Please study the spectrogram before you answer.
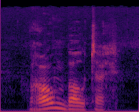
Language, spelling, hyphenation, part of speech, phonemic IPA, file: Dutch, roomboter, room‧bo‧ter, noun, /ˈroːmˌboː.tər/, Nl-roomboter.ogg
- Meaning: butter, made by churning the cream of milk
